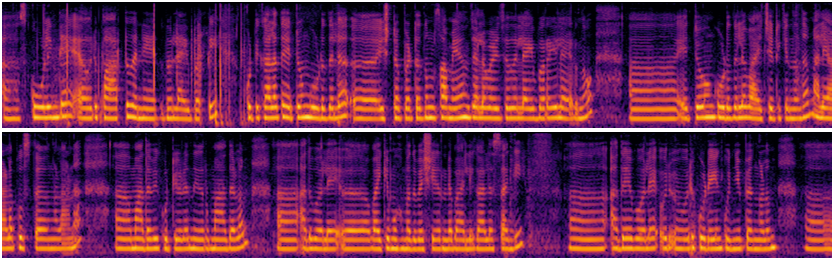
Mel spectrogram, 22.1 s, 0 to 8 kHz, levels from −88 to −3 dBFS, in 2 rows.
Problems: none marked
